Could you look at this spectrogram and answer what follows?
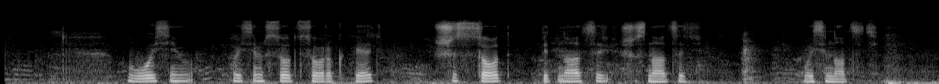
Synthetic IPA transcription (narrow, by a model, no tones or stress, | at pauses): vosʲɪmʲ | vəsʲɪmʲsot̪soɾəkpʲætʲʂɨsːot̪ | pʲɪt̪nat̪sɨtʲʂɨ̥snat̪sɨtʲ | vəsʲɪmnat̪sɨ̥tʲ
